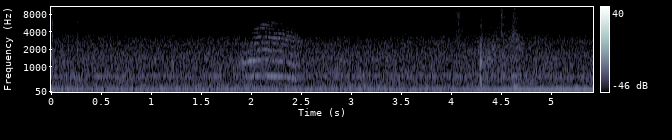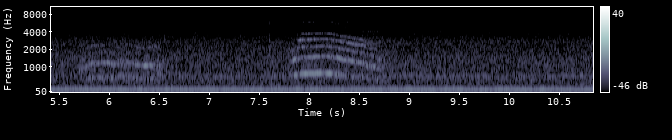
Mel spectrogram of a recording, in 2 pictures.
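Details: Kitten siblings stuck on a cat tower, scared to climb down, utter three short arched meows spaced about three seconds apart, indoors with a constant low electrical hum.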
